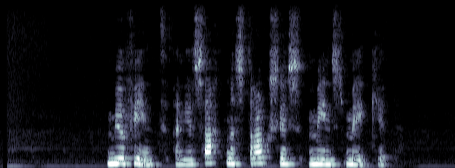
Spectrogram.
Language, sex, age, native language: Icelandic, female, 50-59, Icelandic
